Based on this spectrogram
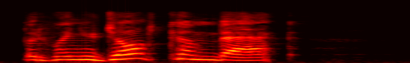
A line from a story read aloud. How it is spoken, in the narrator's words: the girl cried out, under the pressure of the terror that had entered her with autumn's end, the fear of coldness, of death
